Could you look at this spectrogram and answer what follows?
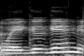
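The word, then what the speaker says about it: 외국인: Yeah, Weiguken, yeah.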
